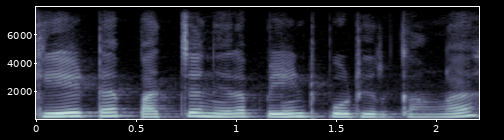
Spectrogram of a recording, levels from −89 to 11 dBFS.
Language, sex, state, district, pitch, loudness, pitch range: Tamil, female, Tamil Nadu, Nilgiris, 210 Hz, -16 LUFS, 195-235 Hz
